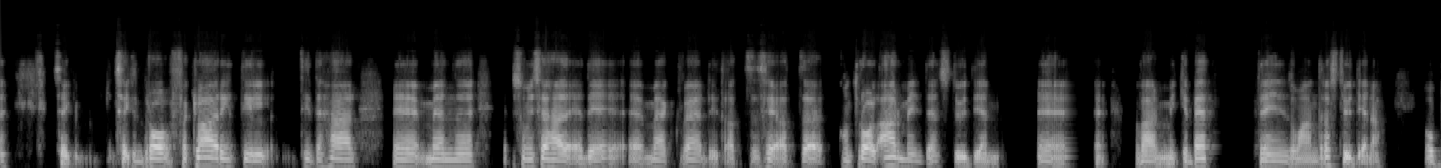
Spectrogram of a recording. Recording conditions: video call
